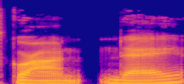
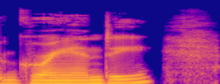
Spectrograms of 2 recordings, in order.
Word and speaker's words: Grande: as a fan of Miss Grande or Grande as her last name is actually pronounced.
